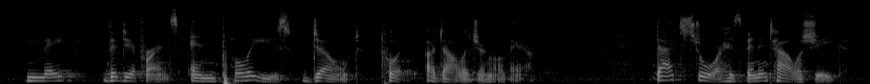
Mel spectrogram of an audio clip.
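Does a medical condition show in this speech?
No.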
